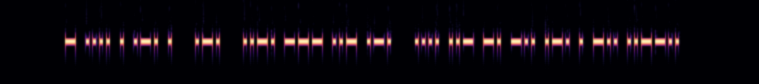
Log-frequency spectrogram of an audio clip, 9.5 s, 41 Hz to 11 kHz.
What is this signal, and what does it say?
Morse code, heard as a keyed tone, about 28 wpm, 700 Hz. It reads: THERE R FOUR HUNDRED?
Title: Sentences from Top 400 Words and Abbreviations 28wpm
